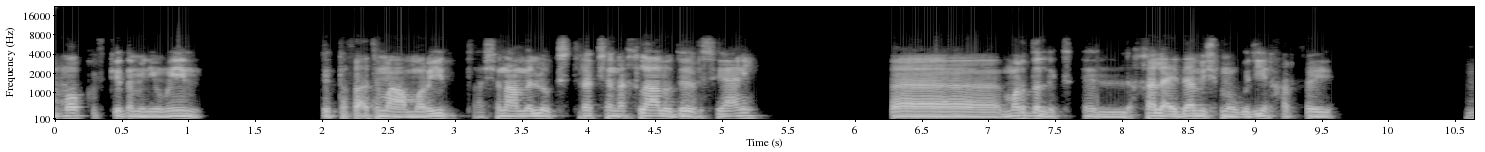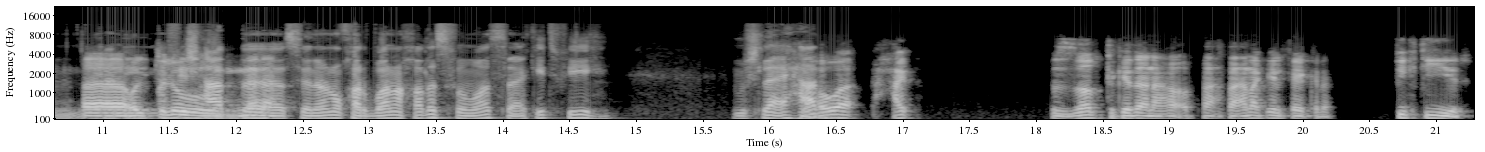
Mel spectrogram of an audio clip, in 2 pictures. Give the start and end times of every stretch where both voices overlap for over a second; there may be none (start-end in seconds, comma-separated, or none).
10.8-12.3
